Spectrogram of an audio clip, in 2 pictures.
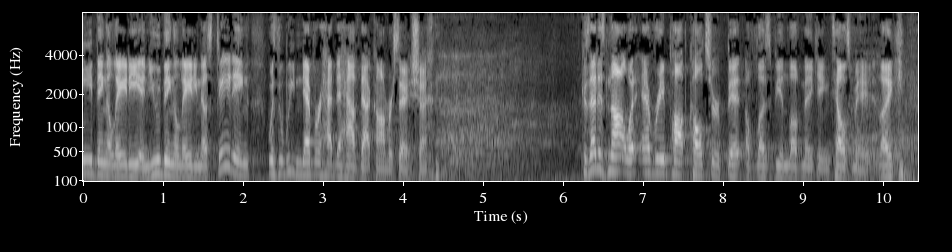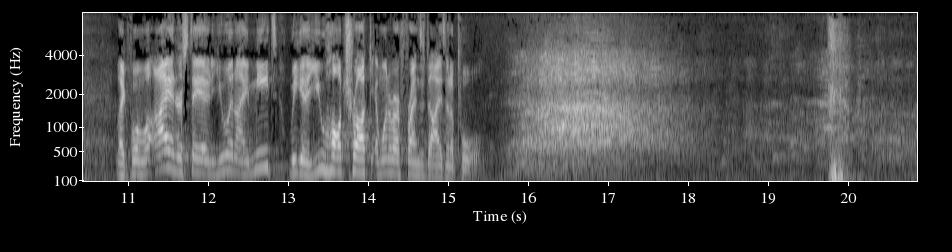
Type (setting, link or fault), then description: setting, live audience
